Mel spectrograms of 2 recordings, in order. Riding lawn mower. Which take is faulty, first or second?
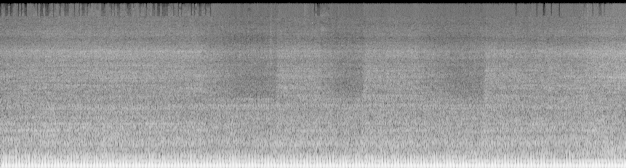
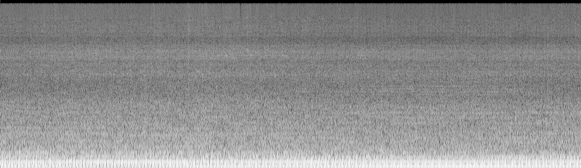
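first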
